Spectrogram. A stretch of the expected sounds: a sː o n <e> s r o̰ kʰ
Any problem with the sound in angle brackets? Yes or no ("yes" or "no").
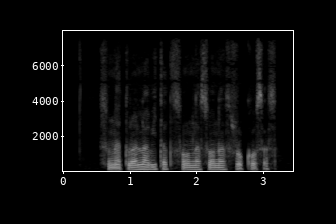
yes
